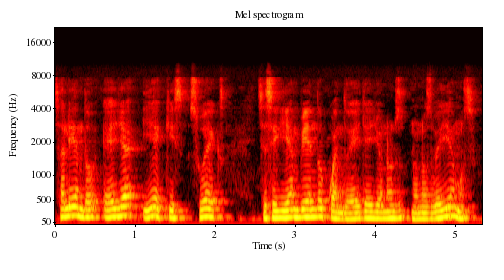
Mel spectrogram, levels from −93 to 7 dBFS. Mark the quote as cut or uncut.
uncut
